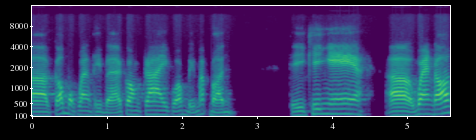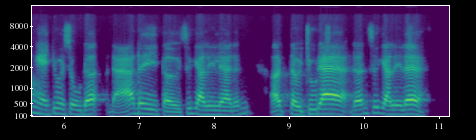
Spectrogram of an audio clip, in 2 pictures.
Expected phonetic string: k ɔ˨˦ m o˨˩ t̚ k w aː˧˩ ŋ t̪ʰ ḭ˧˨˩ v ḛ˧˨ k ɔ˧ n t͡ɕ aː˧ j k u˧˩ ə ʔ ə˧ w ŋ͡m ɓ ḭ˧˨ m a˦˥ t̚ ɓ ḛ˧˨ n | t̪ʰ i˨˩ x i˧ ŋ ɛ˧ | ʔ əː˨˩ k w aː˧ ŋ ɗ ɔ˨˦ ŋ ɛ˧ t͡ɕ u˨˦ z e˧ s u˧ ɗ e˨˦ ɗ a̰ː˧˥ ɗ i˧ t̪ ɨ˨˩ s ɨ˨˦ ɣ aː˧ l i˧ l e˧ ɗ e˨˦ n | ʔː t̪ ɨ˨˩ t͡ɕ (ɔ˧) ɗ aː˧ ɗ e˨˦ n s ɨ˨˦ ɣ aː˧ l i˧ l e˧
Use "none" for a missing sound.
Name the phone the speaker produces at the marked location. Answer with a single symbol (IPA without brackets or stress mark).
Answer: u˧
